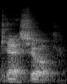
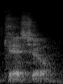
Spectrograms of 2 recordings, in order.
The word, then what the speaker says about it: Casho: one this is matt how do you say it listen casho cash cash show casho realty even has a little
